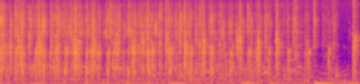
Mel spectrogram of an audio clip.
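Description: Audience applauding, a dense patter of hand claps that thins out and stops near the end.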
